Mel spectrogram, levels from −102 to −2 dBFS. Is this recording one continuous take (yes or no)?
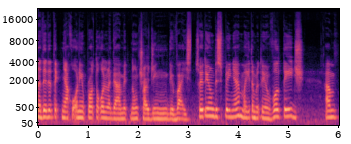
no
